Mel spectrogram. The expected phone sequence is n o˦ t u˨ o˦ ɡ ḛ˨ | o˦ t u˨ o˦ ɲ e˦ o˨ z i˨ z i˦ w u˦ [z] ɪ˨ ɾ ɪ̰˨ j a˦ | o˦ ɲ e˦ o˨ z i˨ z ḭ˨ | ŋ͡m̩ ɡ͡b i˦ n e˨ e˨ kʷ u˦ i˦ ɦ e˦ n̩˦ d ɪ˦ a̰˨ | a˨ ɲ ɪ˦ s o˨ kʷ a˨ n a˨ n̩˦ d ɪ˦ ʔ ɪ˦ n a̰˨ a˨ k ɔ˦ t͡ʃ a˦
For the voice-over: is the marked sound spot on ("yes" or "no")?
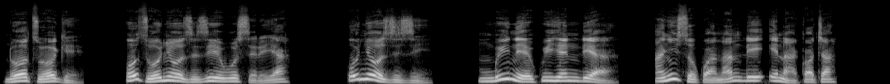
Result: no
